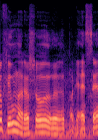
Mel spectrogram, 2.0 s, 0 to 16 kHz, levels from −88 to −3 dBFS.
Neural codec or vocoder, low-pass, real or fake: codec, 44.1 kHz, 3.4 kbps, Pupu-Codec; 14.4 kHz; fake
